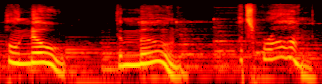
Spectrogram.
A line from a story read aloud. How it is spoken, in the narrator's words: gasped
